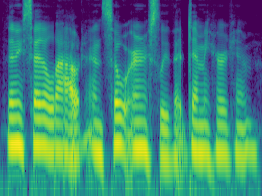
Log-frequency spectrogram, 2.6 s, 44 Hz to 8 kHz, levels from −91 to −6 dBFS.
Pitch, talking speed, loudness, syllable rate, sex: 145 Hz, 250 wpm, -17 LUFS, 6.2 syllables/s, female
